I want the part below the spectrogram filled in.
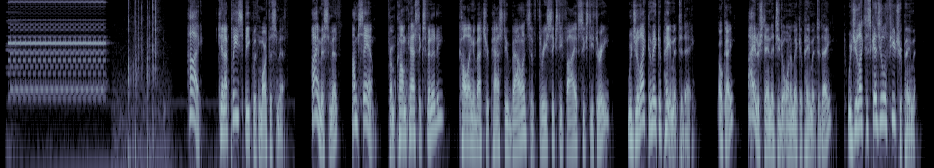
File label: Telephony Outbound IVR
